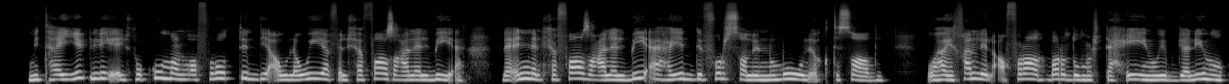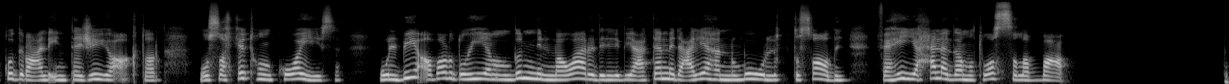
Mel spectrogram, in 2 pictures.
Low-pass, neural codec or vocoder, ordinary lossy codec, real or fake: 19.8 kHz; autoencoder, 48 kHz, 32 numbers a frame, DAC-VAE, trained on Japanese speech; none; fake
